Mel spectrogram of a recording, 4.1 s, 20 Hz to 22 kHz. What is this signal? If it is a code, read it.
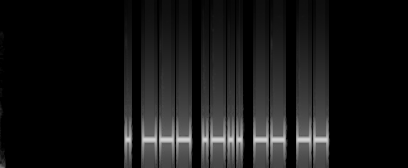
Morse code, heard as a keyed tone, about 29 wpm, 700 Hz. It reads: EOLMM
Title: Code Groups - 5 Letters - 28wpm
